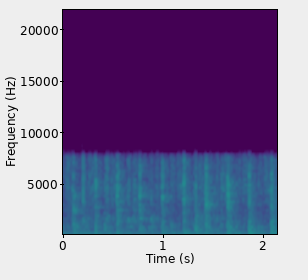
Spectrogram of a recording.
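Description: A deck of message cards being shuffled by hand: a soft, irregular run of quick card flicks and taps, several a second.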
